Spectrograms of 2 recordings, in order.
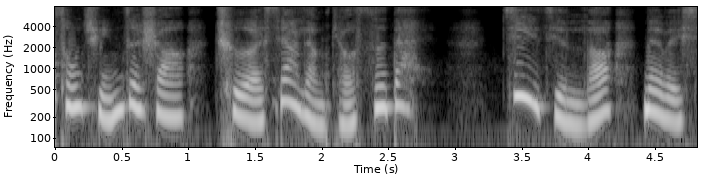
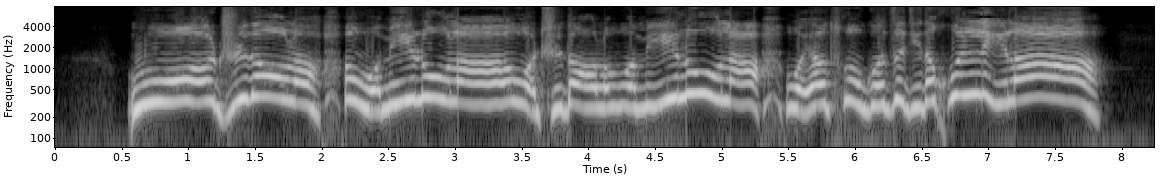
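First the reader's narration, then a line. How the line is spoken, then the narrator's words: Breathless loud shouting. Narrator (Chinese): 一位先生从马路上跑过来，大声喊着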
